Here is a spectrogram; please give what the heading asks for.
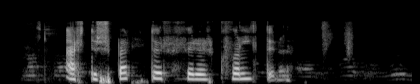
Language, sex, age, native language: Icelandic, female, 20-29, Icelandic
